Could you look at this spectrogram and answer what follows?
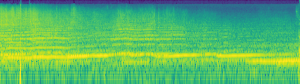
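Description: Rallycross race cars accelerate hard up through the gears at Mondello Park, the loud engine note climbing in pitch, dropping at each shift and climbing again, with a sustained roar throughout.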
